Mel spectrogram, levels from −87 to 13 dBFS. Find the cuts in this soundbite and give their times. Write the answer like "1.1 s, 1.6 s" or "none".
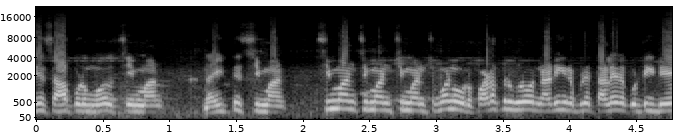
none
